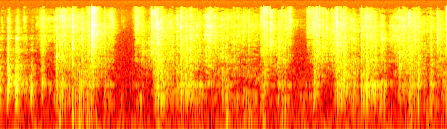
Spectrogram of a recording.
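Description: An empty, clear, thin plastic water bottle is scratched with fingernails along its ridged base while fingers lightly squeeze it. Dense, bright crinkling and scratching come in several bursts, with sharp clicks and short, crisp tearing-like rasps over quieter gaps.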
